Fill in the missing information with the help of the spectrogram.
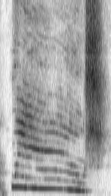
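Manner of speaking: high, airy swoosh of a capsizing ship; whoosh sound effect. Retold or imitated. Vlogger mimics a capsizing ship whooshing. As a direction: make the wave noise.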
